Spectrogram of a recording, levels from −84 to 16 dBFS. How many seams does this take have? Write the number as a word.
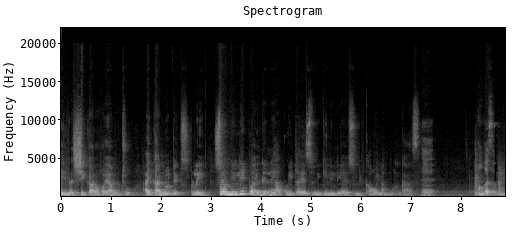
one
